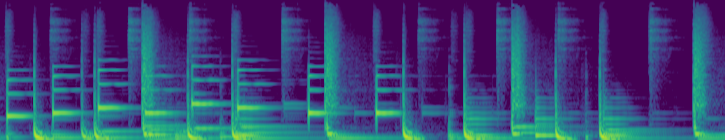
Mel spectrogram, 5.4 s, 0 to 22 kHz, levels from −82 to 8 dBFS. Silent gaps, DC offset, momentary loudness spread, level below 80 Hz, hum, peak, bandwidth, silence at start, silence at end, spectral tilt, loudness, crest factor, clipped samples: none; under 0.1%; 6 LU; -22 dBFS; none; 0 dBFS; 18 kHz; 0 s; 0 s; -6 dB/octave; -14 LUFS; 14 dB; under 0.1%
